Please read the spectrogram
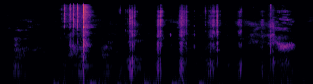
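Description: A thin, crisp tortilla chip (the One Chip Challenge Carolina Reaper chip) bitten and chewed close to the microphone. The loudest crunch comes about a second and a half in, followed by steady crunching chews about two a second.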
